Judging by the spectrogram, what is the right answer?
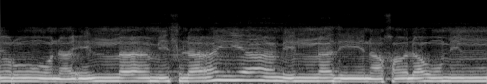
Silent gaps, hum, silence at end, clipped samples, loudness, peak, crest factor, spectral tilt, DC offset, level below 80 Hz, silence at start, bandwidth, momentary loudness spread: none; none; 0 s; under 0.1%; -17 LUFS; -10 dBFS; 6 dB; -9.5 dB/octave; under 0.1%; -50 dBFS; 0 s; 6 kHz; 2 LU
